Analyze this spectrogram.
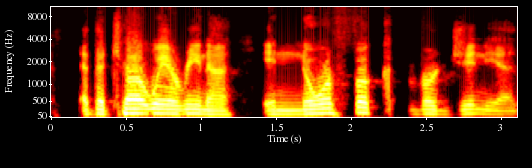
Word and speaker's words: Norfolk: It's a leap year, so we got a February 29th at the Chartway Arena in Norfolk, Virginia. That's how the locals say it, Big Marcel, Norfolk, not Norfolk.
